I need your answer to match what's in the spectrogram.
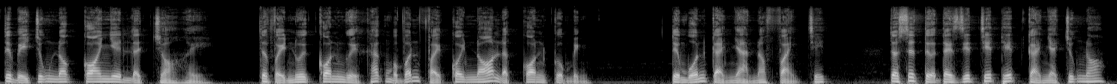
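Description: A man's voice: fairly low pitch, sing-song, moderate pace, darkish tone, dry recording, clean studio sound. A man doing a bitter, vengeful village man. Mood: furious. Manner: angry ranting.

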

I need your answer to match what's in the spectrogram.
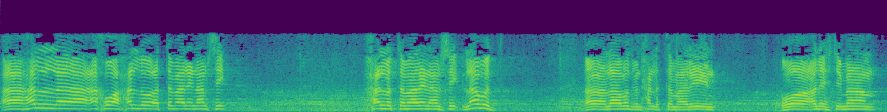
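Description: Sheikh, male, very high voice, classroom lesson, quizzes then answers himself, dull recording with faint hiss. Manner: explains by asking questions and answering them himself, repeats phrases slowly. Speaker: sheikh teaching Arabic spelling. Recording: slightly dull recording with faint background noise.

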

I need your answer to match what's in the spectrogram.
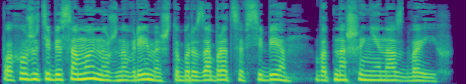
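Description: Woman playing a gruff stern husband, curt, low, audiobook, dry recording. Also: steady tone, brisk, no echo, natural voice. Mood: quiet.

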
